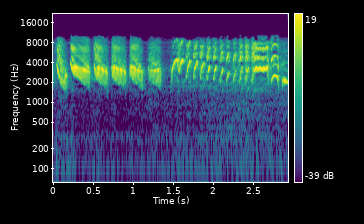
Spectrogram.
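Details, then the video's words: Chinese hwamei in full song, compared to cucak Papua or cucak mas: six strong, evenly spaced downslurred notes, then a rapid rolling trill and a closing falling whistle. "burung hoa mi seperti cucak Papua atau cucak mas gacor"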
